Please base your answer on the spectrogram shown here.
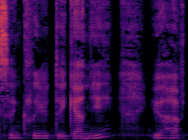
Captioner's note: speaking French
